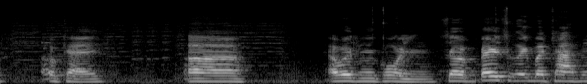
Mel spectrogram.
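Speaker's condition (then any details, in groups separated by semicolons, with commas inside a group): Cerebral palsy; affects legs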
